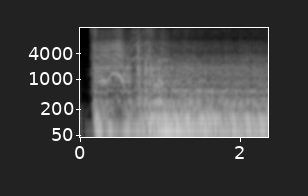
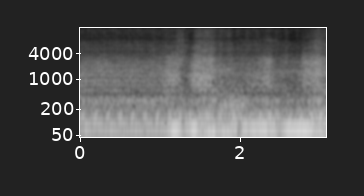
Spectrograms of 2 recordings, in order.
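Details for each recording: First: New warranty-replacement geared starter on an MTZ-82 tractor, battery at 12.3 V, tractor completely cold after overnight discing: a thin high whine rides over heavy cranking until the diesel catches; starter works well but the whine is unfamiliar to the owner. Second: Fully cold MTZ-82 tractor started on a new warranty-replacement 4 kW reduction starter (battery 12.3 V, drops to 10–11 V cranking): rough churn catching, then a steady even diesel idle; owner notes an unfamiliar whine at start.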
